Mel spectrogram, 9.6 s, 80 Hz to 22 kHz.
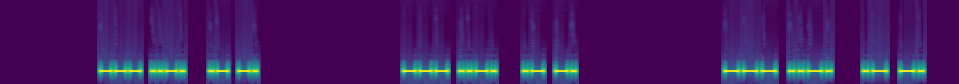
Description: Morse code, heard as a keyed tone, about 31 wpm, 700 Hz. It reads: OF AN OF AN OF AN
